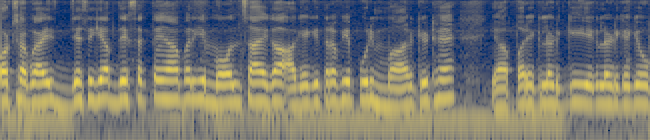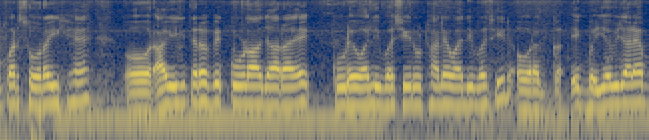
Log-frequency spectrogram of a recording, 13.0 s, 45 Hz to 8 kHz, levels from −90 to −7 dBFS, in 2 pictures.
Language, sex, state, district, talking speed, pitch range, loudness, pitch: Hindi, male, Uttar Pradesh, Muzaffarnagar, 260 wpm, 155-185 Hz, -23 LUFS, 170 Hz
